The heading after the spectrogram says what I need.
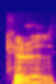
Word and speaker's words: Kirill: opinion well thank you so much could you pronounce and spell your name for us so my first name is kirill k-i-r-i-l it's a russian name don't ask ask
